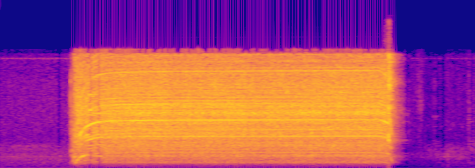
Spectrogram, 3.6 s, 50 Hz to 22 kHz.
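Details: Masterforce 20V 2-speed 1/2 in. cordless drill/driver, new, four-pole motor, low speed, running free with no load: steady high motor whine winds up, holds level over two seconds, then spins down cleanly; smooth, healthy.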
